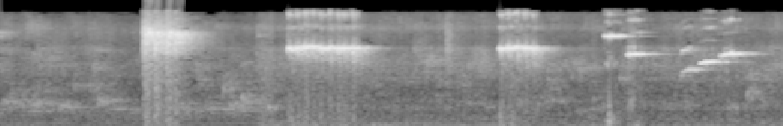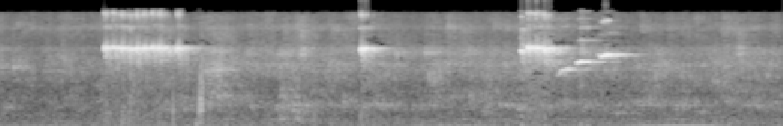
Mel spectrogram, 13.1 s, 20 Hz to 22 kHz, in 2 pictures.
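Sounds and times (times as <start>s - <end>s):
sharp bird chirping: 2.4s - 3.2s, 4.2s - 6.3s, 7.4s - 8.2s, 10.9s - 11.8s
harsh buzzy bird trills: 2.4s - 3.3s, 4.2s - 6.4s, 7.4s - 8.2s, 10.8s - 11.9s.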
